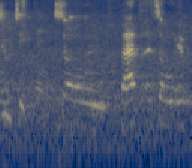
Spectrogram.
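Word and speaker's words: Ncuti: u t i so at the very beginning of my show i was going like nakuti nakuti nakari nakuti and everybody says pronounce it shooting shooting shoots you know like it took about about a third away at the podcast to figure out how to pronounce it i felt bad because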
